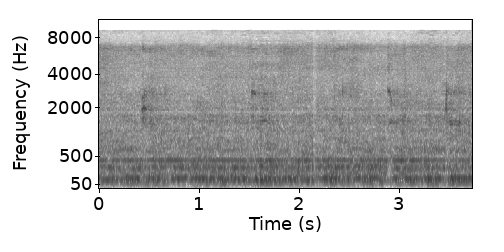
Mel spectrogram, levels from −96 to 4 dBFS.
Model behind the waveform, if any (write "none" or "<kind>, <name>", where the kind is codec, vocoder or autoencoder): codec, SNAC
